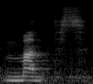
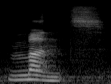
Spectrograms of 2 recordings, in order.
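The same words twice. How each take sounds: First: It ends with a th sound before the s. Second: It ends in nts, with no th sound. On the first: The speaker calls it wrong. "You have to stick your tongue out for the T H" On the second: The speaker calls it right. "And then just finish it off with an N T S"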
